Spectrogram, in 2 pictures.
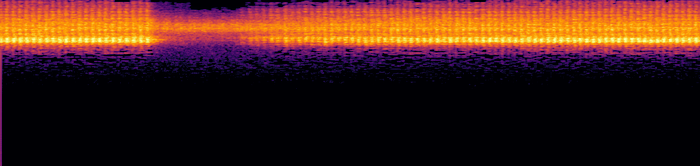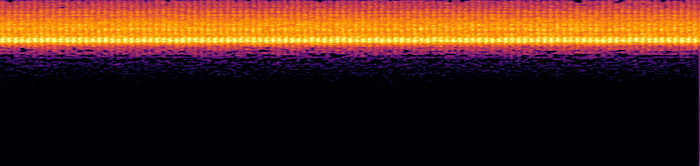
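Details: A high, sizzling grasshopper trill of rapid pulses goes quiet for under a second after the one-second mark. It then gradually returns and carries on evenly to the end.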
